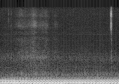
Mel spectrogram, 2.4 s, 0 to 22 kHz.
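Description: A Harley-Davidson motorcycle with a Stage 4 engine upgrade idles and revs with a deep, loud, steady pulsing rumble, heard close and alone.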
